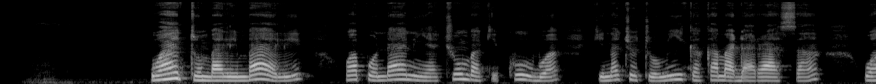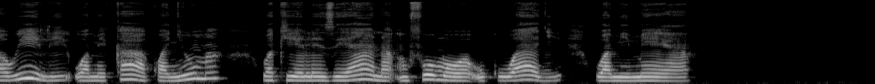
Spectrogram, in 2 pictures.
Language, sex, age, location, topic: Swahili, female, 25-35, Dar es Salaam, education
